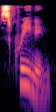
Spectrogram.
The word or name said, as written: screening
